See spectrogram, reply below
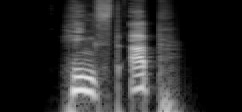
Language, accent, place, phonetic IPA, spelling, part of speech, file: German, Germany, Berlin, [ˌhɪŋst ˈap], hingst ab, verb, De-hingst ab.ogg
- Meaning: second-person singular preterite of abhängen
